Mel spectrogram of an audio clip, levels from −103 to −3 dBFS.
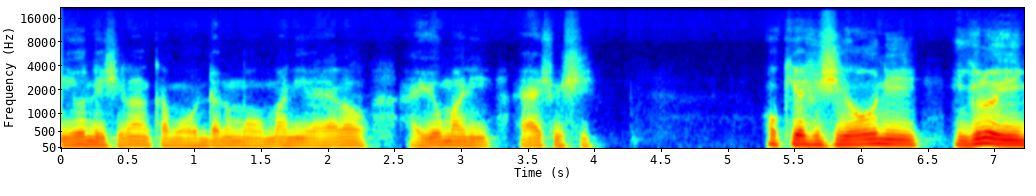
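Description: Just after "oyomoni oya" at 3.73 s, and again after "oki ya shoshi" at 6.31 s, there is a lost packet rebuilt from error correction. Each time, a 20 ms stretch, which fits a single lost packet, was replaced by the low-bitrate backup copy carried in the following packet. The sound briefly turns rougher and noisier but never drops out. Concealment by guesswork would instead smear or repeat the preceding sound, and a plain dropout would leave an audible hole.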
